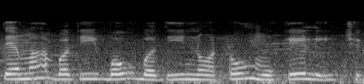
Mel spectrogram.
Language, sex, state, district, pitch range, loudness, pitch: Gujarati, female, Gujarat, Gandhinagar, 220-250 Hz, -15 LUFS, 235 Hz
